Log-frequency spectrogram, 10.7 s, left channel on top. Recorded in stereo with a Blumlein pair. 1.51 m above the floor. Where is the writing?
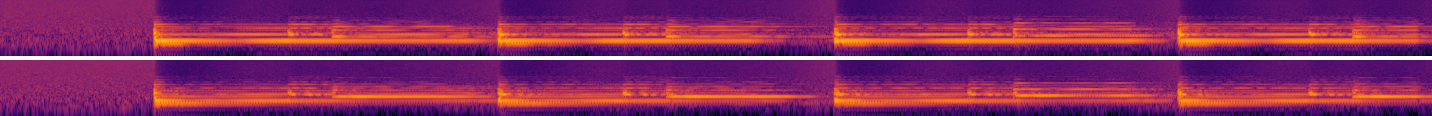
No writing in this recording.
